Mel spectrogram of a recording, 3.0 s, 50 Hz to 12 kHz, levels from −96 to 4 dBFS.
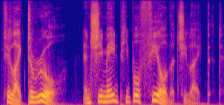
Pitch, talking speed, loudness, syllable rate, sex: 120 Hz, 260 wpm, -19 LUFS, 6.1 syllables/s, male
